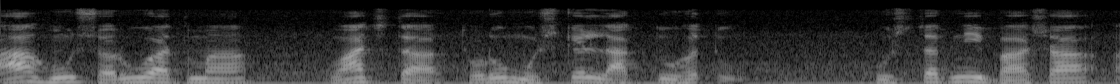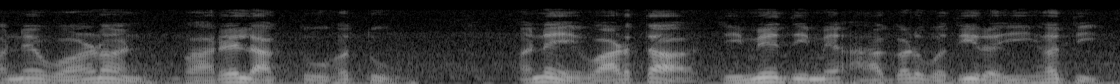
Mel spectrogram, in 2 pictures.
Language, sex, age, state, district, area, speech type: Gujarati, male, 30-45, Gujarat, Kheda, urban, spontaneous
